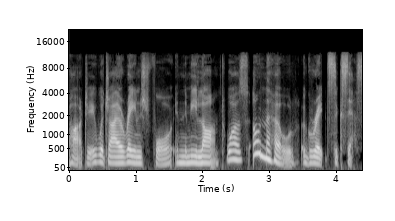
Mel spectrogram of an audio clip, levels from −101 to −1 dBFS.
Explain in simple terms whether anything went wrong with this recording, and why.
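Two things went wrong in this speech recording, both typical of audio sent over a live call connection.

The first is a skip ahead, at about 2.11 to 2.13 s. Roughly seven tenths of a second of speech is simply missing, and playback jumps straight to later speech with no silence in between. That's what sets it apart from a dropout, which would leave a hole or a fill sound. Here the two sides are butted together almost seamlessly.

The second is a jitter buffer speed-up, from about 2.39 to 3.79 s. The receiving side had built up more waiting audio than it wanted, so it trimmed out many tiny slices, a bit under a tenth of a second in total. The speech runs about 4% faster, but the pitch stays the same, unlike a tape or playback-speed error that would also raise the voice's pitch.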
